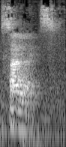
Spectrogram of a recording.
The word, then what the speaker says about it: satellites: In question 6, the different pronunciation is letter B, satellites. Because in this question, ES makes the sound S. But in A, C, and D, ES and S make the sound Z.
